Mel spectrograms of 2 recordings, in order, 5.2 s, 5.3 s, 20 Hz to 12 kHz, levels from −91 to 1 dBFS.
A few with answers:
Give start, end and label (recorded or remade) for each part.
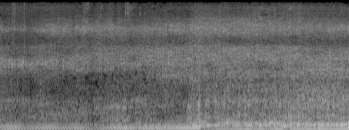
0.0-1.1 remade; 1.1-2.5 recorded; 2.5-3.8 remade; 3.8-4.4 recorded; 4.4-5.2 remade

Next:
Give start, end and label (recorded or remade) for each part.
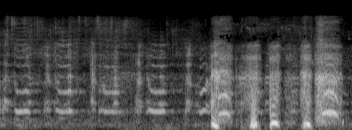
0.0-3.0 remade; 3.0-5.3 recorded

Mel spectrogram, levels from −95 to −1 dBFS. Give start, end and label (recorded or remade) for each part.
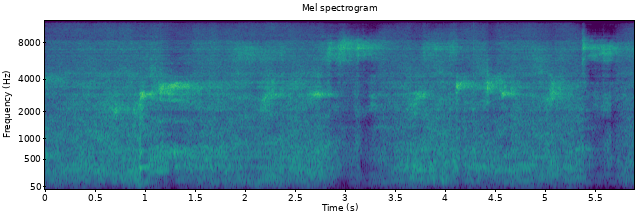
0.0-5.9 remade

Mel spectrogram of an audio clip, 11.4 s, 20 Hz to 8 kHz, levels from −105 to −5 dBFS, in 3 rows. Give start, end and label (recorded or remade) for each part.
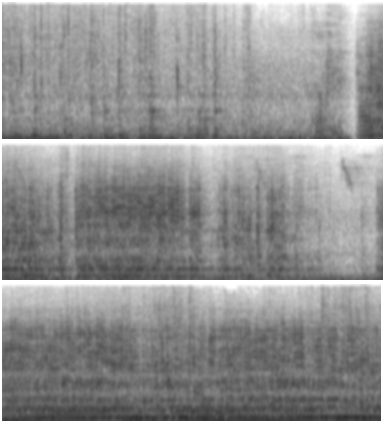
0.0-11.4 recorded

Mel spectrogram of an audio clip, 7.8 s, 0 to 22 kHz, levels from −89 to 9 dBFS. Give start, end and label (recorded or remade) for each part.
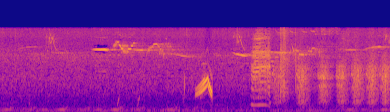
0.0-6.3 recorded; 6.3-6.9 remade; 6.9-7.8 recorded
